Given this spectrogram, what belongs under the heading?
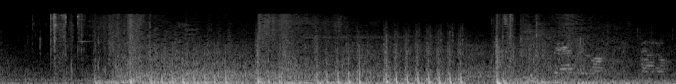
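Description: Rapid gunfire from the video game Titanfall 2, a dense stream of shots with mechanical clatter, loud and continuous, with a couple of sharper blasts, while a player talks over it.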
